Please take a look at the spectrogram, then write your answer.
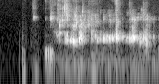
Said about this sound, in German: manchmal blubbert der noch so, wenn man das unterdrückt. Ja, das war French Press Live. Aber das blubbert jetzt schön.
